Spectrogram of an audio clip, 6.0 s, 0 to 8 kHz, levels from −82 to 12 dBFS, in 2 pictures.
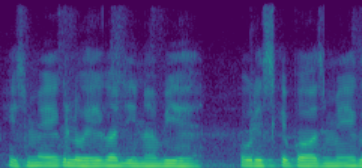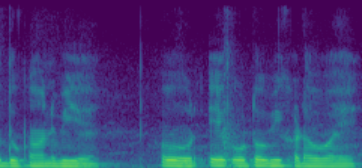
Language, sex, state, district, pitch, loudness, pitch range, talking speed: Hindi, male, Uttar Pradesh, Saharanpur, 130 Hz, -15 LUFS, 125-135 Hz, 220 wpm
